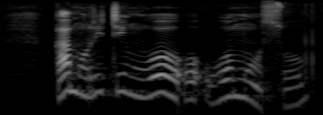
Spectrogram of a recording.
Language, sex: Northern Sotho, male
